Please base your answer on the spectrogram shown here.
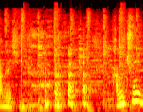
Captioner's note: laughs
